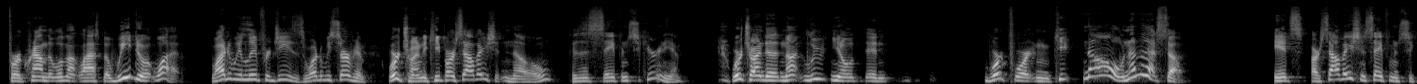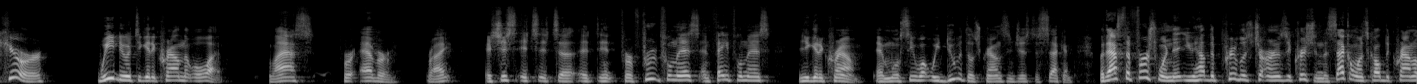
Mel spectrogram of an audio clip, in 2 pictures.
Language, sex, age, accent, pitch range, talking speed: English, male, 40-59, American, 150-200 Hz, 265 wpm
